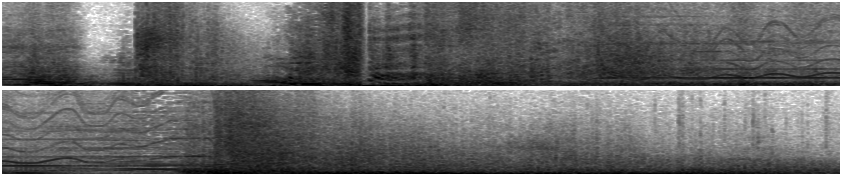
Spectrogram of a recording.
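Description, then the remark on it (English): Loud, dense pyrotechnic movie explosions rumble and crackle continuously, with sharp bursts near the start and middle, while a high warbling whistle rises and wavers over the blasts. “The explosions of this movie are tight. Yeah. This is pyrotechnic shit.”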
